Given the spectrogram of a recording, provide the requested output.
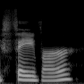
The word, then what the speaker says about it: Favre: Um, this one is going to be The Fall of Favre. Um, or if you would like to say Favor, either one.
